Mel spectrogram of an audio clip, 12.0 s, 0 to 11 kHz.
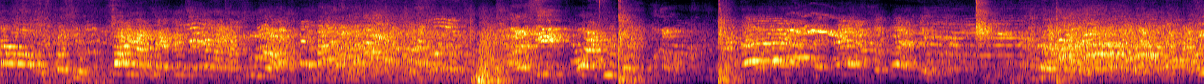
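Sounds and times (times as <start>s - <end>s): people shouting: 3.0s - 12.0s.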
